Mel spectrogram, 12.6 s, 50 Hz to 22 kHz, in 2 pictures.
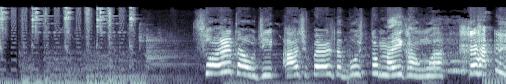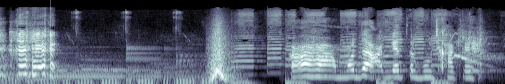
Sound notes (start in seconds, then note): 5.3 laughing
